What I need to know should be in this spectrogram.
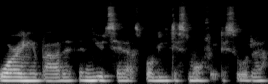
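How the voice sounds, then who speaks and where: Speaking fairly quickly, a woman has a fairly low, dark, mellow voice. Her delivery is somewhat breathy, in a flat monotone. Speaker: psychiatry exam revision tutor. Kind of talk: online lecture. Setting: live video webinar. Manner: fast.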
